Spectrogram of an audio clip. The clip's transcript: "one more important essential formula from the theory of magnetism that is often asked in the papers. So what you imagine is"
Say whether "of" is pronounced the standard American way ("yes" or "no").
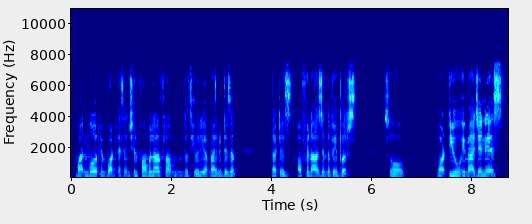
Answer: yes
